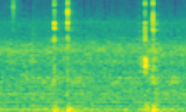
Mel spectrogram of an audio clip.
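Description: A computer mouse clicks faintly several times in a quiet room, a single click followed by two pairs of quick clicks.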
